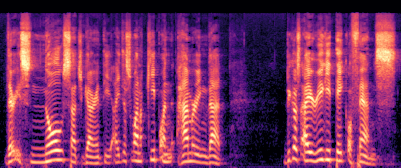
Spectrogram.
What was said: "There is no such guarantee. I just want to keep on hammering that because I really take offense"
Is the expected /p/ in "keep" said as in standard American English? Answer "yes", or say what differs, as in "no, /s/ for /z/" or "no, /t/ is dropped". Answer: yes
